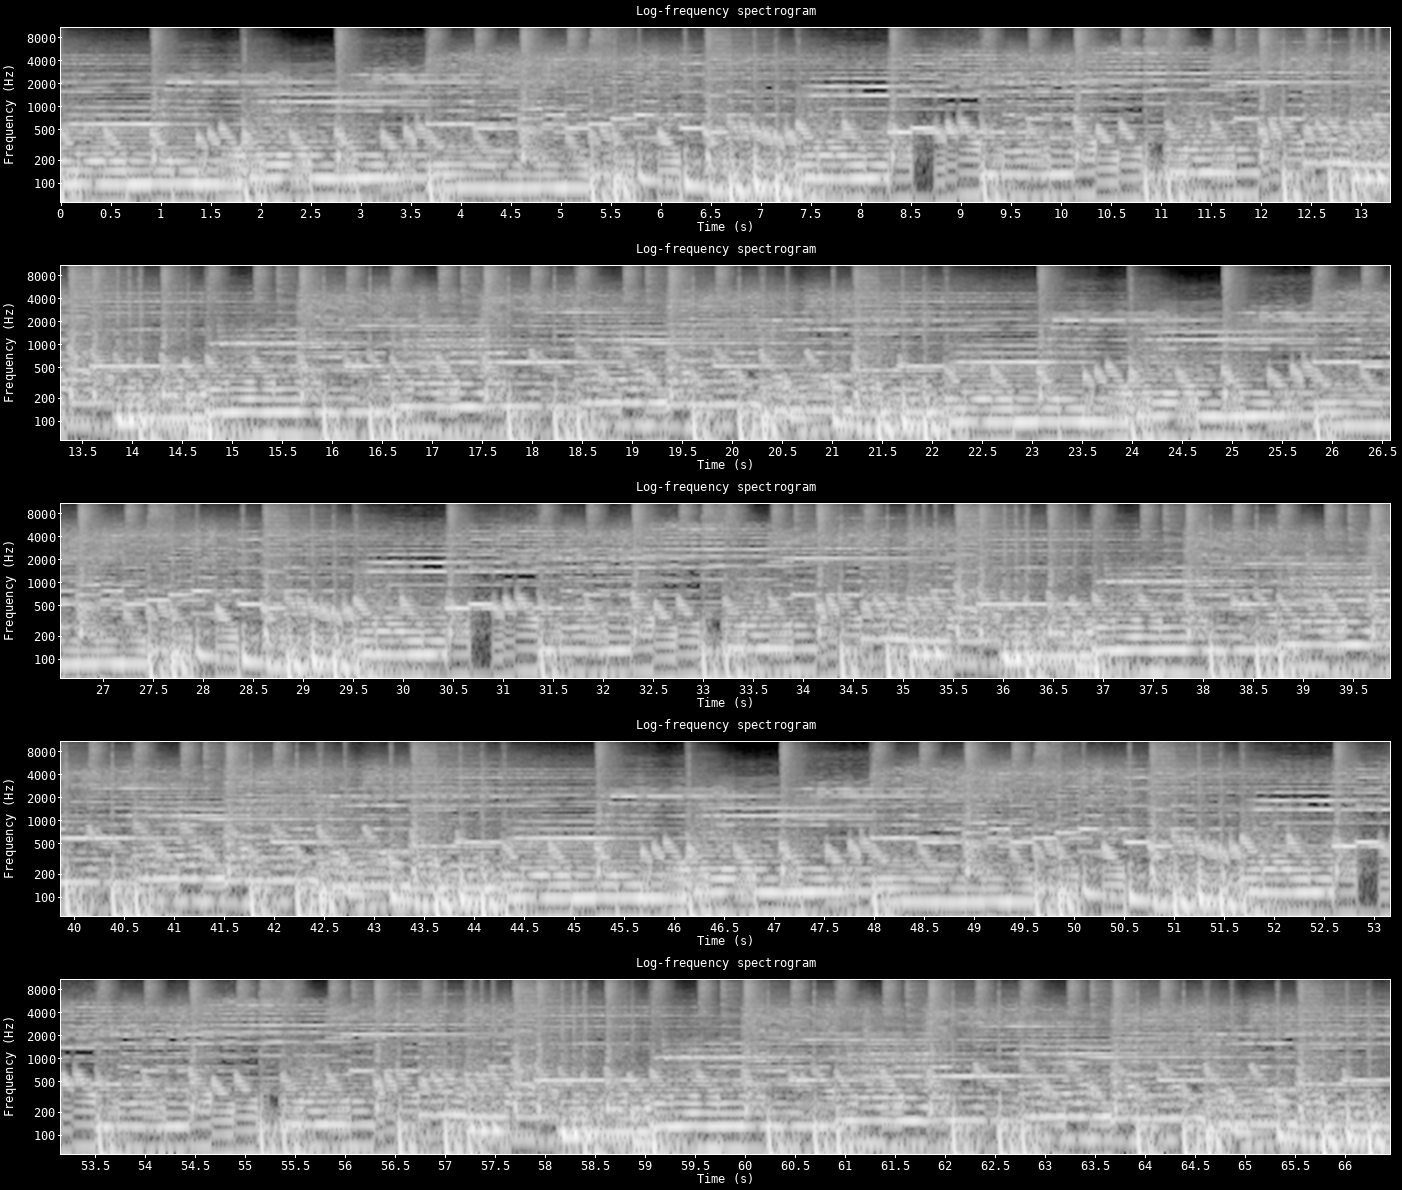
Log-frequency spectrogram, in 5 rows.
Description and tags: The Edge
A short loop cut from one of my original compositions. 130 BPM - G minor.
BPM, synth, power, drums, Music, ominous, bass, Loop, 130, dread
